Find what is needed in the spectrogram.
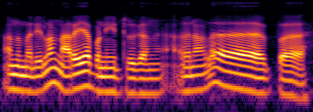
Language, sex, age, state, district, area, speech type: Tamil, male, 45-60, Tamil Nadu, Mayiladuthurai, urban, spontaneous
